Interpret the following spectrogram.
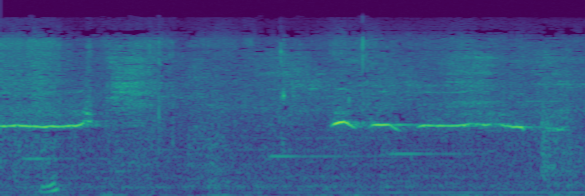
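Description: A steady high whistling tone, held on one pitch, breaks off just under a second in and comes back about two and a half seconds in, running until near the end; a fainter, lower tone sounds briefly between the two.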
